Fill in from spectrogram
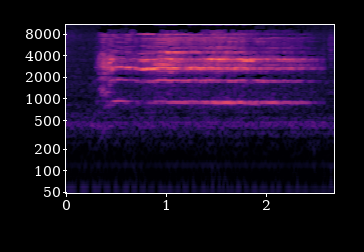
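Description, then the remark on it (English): A single drawn-out whale call from a toy sound book, a bright tonal cry holding a steady, slightly wavering pitch for about two seconds, loud with no talking. “The whale is biggest of all.”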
